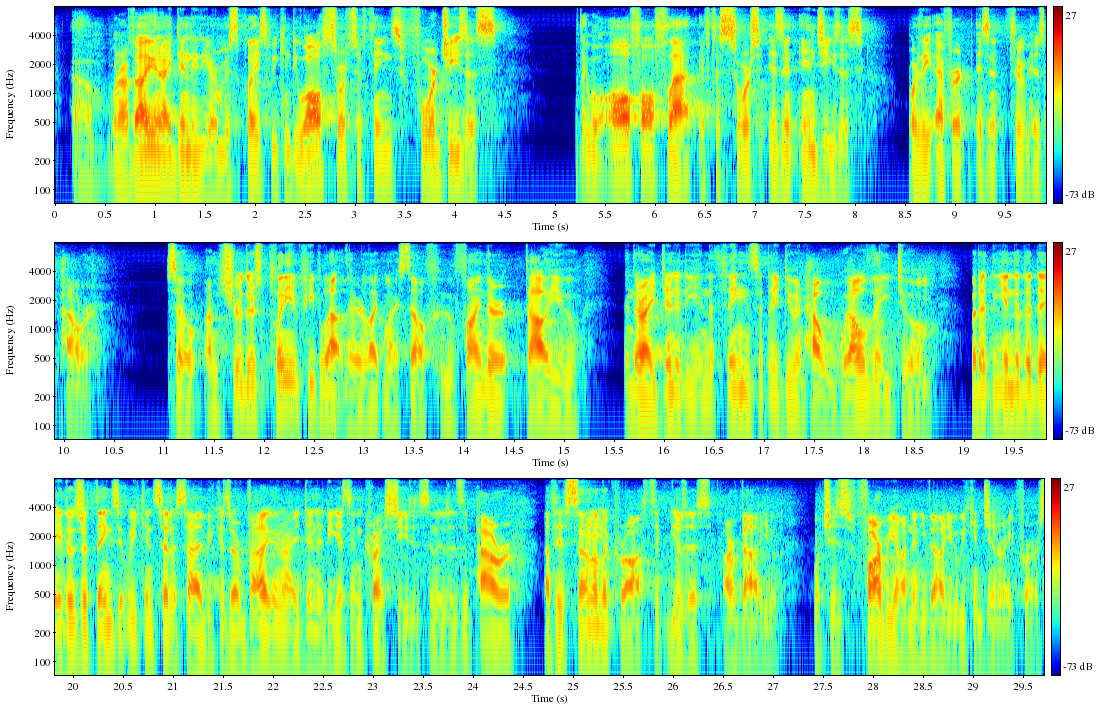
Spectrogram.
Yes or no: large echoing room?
yes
